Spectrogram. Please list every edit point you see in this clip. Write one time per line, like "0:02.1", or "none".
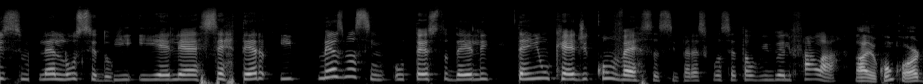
none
